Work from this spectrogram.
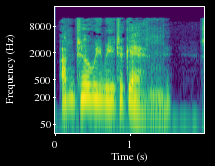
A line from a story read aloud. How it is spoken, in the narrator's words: said Professor Trelawney faintly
